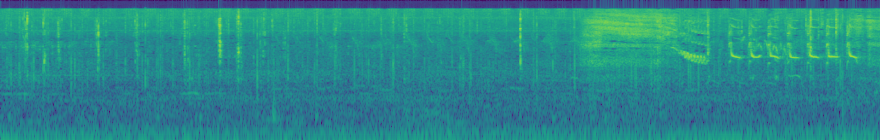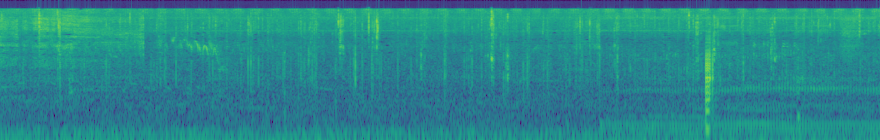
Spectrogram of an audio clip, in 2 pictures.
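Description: Soft wet chewing and lip-smacking clicks from eating boiled goat meat, over a steady low hum. About six seconds in, a bird calls a falling note followed by a quick run of about seven short high notes, the loudest sound here. A single sharp click comes near the end.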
